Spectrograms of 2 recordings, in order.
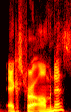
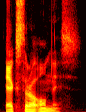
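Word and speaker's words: extra omnes: cardinal yeah he says extra omnis everybody out get out of here now that's not what extra ominous means well that's what he's oh no it is it is if there's a long a i see okay on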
